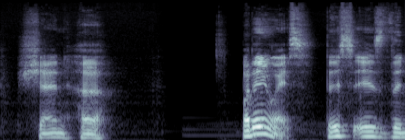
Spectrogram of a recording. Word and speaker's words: Shenhe: going to be wishing for shen ha i'm pretty sure that's how he said it in the live stream he's chinese i'm not so i'm gonna assume that he is correct um in the pronunciation of shen ha but anyways this is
